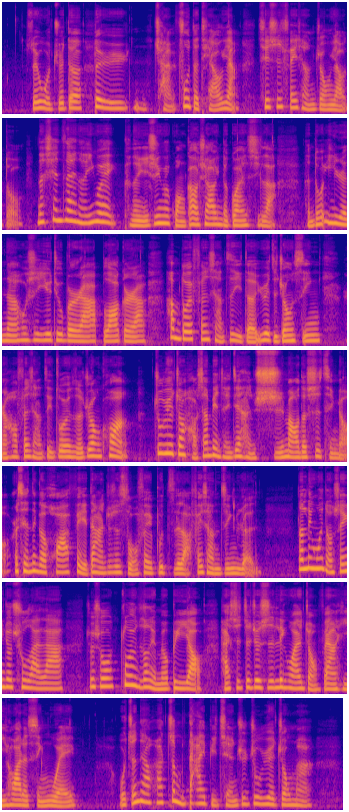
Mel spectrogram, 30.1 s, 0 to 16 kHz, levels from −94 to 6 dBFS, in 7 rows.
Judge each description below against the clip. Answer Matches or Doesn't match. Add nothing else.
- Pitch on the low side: Doesn't match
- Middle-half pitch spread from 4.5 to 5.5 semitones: Matches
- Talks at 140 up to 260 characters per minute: Doesn't match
